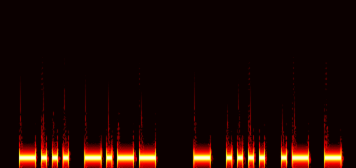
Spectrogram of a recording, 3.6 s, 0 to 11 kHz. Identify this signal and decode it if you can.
Morse code, heard as a keyed tone, about 22 wpm, 700 Hz. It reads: BY THAT
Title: Sentences from Top 400 Words and Abbreviations 22wpm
